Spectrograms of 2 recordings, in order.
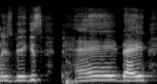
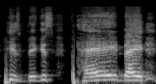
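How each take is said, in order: First: It is said in his own normal voice. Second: It is said in an imitated Mexican accent.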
